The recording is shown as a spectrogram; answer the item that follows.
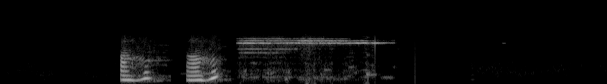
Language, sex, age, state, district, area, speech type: Dogri, female, 18-30, Jammu and Kashmir, Samba, urban, conversation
